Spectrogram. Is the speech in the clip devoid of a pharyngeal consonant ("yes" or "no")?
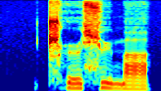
yes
